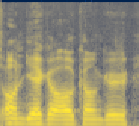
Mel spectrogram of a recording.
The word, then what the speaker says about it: Onyeka Okongwu: and looking a lot I didn't actually know how to pronounce his name I thought it was a bit different than that but apparently it is on yoga or Congo but yeah again this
